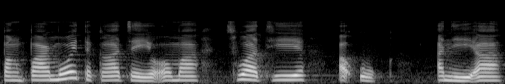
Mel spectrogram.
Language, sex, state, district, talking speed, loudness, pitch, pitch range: Mizo, female, Mizoram, Aizawl, 155 wpm, -16 LUFS, 195 Hz, 185-205 Hz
